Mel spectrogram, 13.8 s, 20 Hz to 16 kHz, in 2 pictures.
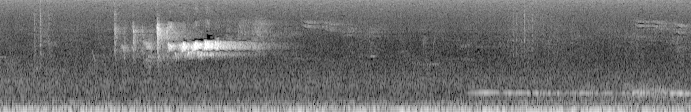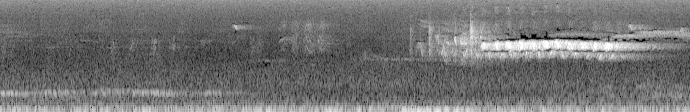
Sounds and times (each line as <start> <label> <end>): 7.9 Black Redstart 13.8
